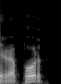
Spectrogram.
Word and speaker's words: рапорт: Им не нужно было объяснять, что компас и рапорт произносятся с ударением на последний слог.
